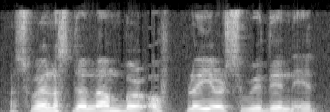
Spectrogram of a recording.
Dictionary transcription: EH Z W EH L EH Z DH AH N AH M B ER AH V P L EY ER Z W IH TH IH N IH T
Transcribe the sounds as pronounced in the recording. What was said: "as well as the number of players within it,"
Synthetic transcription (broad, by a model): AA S W EH L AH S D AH N AH M B ER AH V P L EY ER S W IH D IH N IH T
